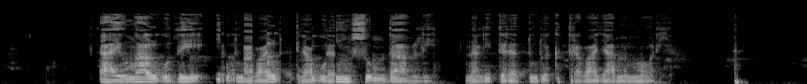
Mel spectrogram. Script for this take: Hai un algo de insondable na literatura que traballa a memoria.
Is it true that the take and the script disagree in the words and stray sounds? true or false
true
